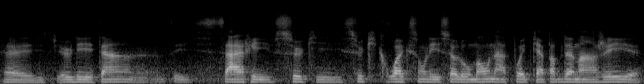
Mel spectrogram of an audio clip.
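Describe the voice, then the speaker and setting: A man's voice: mid-range voice, monotone, moderate pace, slight background noise. A young man in his twenties with a Québécois accent, giving a sober, reflective interview testimony. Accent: Québécois French. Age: 20s. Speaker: former school dropout.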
